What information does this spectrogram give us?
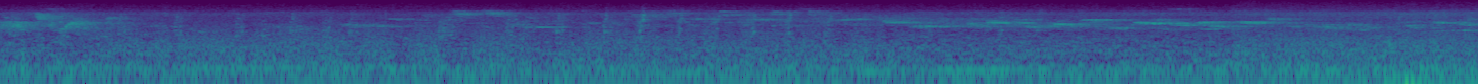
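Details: Middle Spotted Woodpecker at its nest: thin, high chirping notes come in quick, uneven bursts over a steady low rumble of background noise.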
